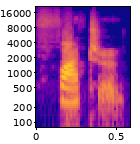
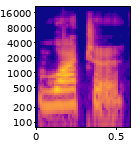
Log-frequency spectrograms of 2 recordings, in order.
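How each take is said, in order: First: The word begins with an F sound. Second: The word begins with a W sound. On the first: The speaker calls it right. "It's फाटर" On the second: The speaker calls it wrong. "It's not वाटर"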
